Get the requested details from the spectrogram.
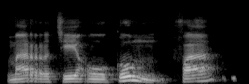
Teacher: Idgham mutamasilain atau idgham mimi. Mim sukun bertemu dengan huruf fa marjiukum fa izhar syafawi dibaca jelas.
